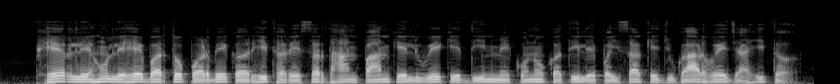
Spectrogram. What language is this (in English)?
Chhattisgarhi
